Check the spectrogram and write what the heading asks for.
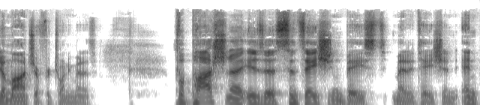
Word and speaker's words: Vipassana: Vipassana.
